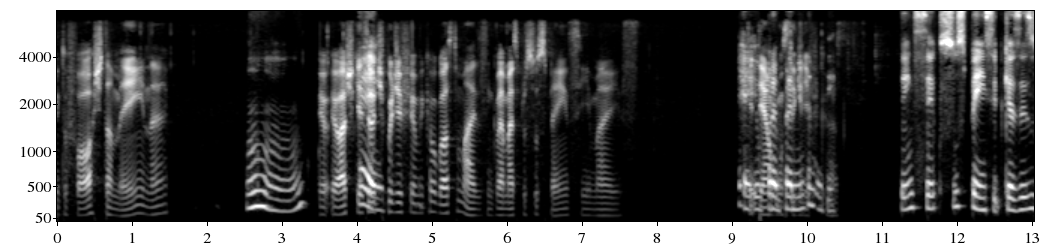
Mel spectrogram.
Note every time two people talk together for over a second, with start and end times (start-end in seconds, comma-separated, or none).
9.2-10.4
